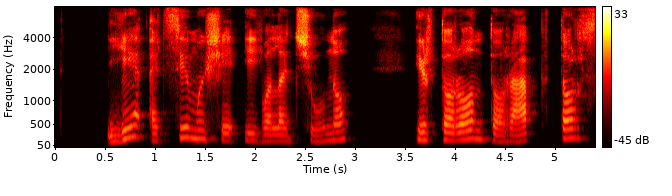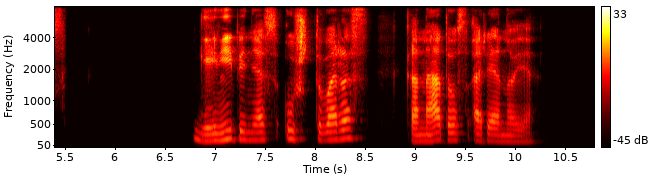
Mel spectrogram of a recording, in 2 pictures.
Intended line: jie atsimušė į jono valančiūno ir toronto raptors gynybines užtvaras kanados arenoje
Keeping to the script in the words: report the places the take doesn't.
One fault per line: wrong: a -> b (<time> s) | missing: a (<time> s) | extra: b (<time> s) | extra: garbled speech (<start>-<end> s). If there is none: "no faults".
missing: jono (2.0 s)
